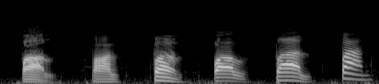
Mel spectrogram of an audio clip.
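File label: nepali palatal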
